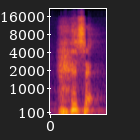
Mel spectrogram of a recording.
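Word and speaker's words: חסד: Dalam bahasa asli, kebaikan yang dilakukan oleh Daud ini disebut hesed. Hesed, itu harus membacanya seperti itu.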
